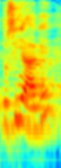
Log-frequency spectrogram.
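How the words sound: It is said with a tone of mild surprise. It shows surprise that you have come. "थोड़ा जिहा हैरानी का भाव प्रगट किया है"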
